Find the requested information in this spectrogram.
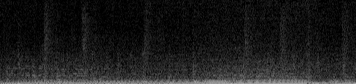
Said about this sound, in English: I love a woman with a motorcycle. Get on. A bike is always my first choice.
